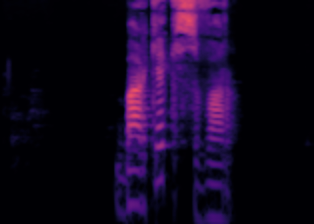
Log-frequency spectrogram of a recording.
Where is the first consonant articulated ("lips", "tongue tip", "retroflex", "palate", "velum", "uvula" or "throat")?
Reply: lips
